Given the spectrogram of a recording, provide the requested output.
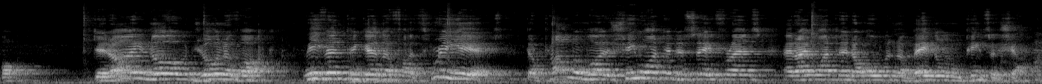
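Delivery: put-on old Yiddish grandpa accent; Yiddish old man voice.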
